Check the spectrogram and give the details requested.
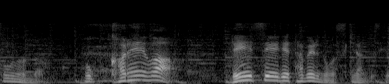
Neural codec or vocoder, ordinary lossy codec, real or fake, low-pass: none; AAC, 32 kbps; real; 7.2 kHz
